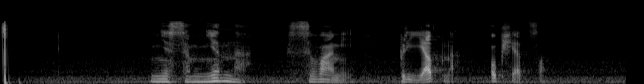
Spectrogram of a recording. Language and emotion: Russian, positive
